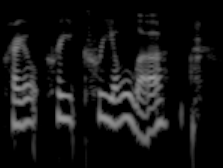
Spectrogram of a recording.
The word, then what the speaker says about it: Creola: And the blurb talked about how she made a necktie quilt for her sister, Creola. I know it sounds like I'm saying Crayola. That's not how her name is spelled. It's Creola.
